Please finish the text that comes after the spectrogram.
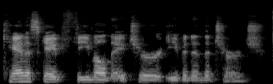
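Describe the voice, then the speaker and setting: Low-voiced stuffy dude streaming, bright edgy tone, keeps laughing and saying bro. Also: male voice, moderate pace. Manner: casual and blunt, laughs often, says dude and bro. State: stuffy nose. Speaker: streamer host. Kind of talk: casual livestream chat.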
